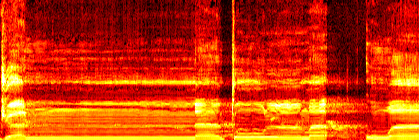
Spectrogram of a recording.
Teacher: Huruf hamzah kecil harus tidak boleh ada aliran. · Huruf nun kita tekan, kita tahan, serta kita dengungkan karena ini adalah bacaan ghunnah. Jannatul. Huruf ta marbutoh ini langsung masuk ke huruf lam.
